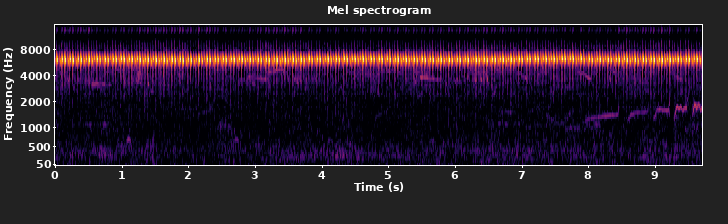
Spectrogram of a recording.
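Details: Sustained cricket-like reel from a common grasshopper warbler, rapid uniform pulses at a very high pitch holding steady throughout; near the end another bird adds a short series of rising whistled notes.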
